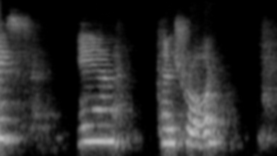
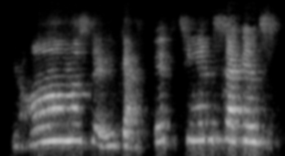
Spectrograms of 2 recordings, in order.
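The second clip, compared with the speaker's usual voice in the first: usual speaking voice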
